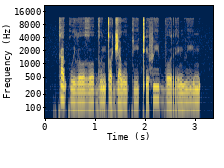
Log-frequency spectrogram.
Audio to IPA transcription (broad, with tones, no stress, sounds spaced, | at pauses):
k a˦ kʷ iː˨ l oː˨ ɣ oː˨ ɡ uː˨ n t ɔ˨ d͡ʒ a˨ w u˨ k iː˨ kʼ ɪ˨ f iː˦ b oː˨ r ɪ˨ ŋ β iː˦ m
